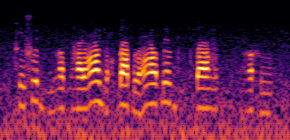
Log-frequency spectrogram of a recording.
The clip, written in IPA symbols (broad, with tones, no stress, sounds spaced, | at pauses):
tʰ e˧ sʷ ɛ˥ bʱ y˩ ɦ ɔ˧ bʱ a˧ ʊ̯ ʕ ɔ˥ j y˩ ħ ɓ a˥ ɓ o˩ ʕ ɔ˥ ɓ ə˥ ʊ̯ ɡʱ y˧ k ɓ a˥ v | ɡʱ ɔ˧ h u˩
